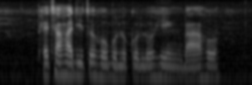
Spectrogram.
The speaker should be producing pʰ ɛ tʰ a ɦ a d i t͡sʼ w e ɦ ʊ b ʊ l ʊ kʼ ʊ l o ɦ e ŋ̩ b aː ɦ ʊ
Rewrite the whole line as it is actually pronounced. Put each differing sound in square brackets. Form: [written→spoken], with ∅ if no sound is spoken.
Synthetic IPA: pʰ ɛ tʰ a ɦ a d i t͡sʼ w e ɦ ʊ b ʊ l ʊ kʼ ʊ l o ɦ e ŋ̩ b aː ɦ ʊ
